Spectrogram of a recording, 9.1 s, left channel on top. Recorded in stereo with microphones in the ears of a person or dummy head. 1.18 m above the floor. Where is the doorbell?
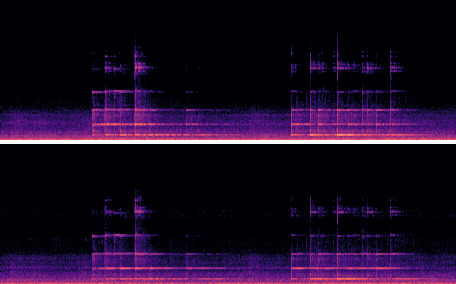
20° left (ahead or behind), 1.6 m.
